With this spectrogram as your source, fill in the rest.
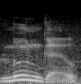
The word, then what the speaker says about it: Mungo: It's spelled Mungo. Oh! It's spelled Mungo, but it's pronounced Moongo. They call apparently, and also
